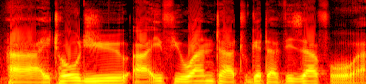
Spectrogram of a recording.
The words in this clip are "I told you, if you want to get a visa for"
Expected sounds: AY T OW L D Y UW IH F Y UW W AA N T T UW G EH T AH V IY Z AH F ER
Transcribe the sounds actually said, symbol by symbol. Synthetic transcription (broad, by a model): AY T OW L D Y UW IH F Y UW W AA N T T UW G EH T AH V IY Z AH F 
